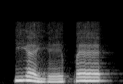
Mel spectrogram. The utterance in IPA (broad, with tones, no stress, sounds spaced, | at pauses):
j ɛ˦˨ j e˨ p ɛ˦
